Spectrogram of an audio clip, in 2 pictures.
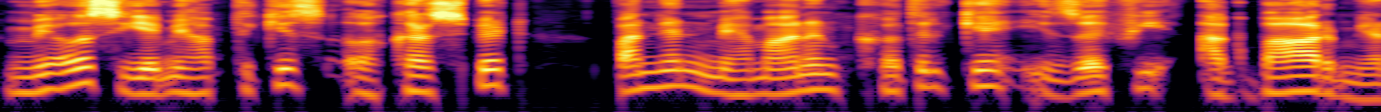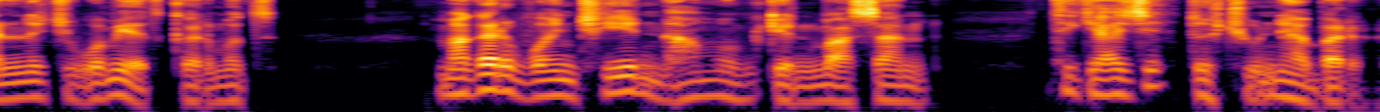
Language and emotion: Kashmiri, sad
